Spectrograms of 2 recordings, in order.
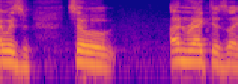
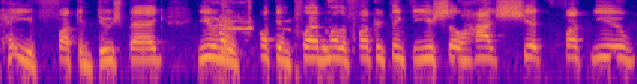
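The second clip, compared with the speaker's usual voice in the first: mock furious rant, pitched up; angry troll message; 7 semitones higher than usual. Streamer retelling the troll's Telegram rant, mock angry. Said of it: "He's like".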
